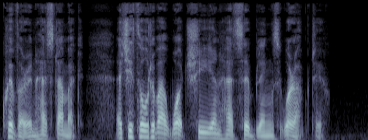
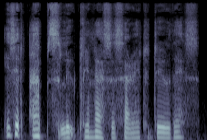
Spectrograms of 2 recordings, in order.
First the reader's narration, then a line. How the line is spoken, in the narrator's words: Violet murmured to Klaus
